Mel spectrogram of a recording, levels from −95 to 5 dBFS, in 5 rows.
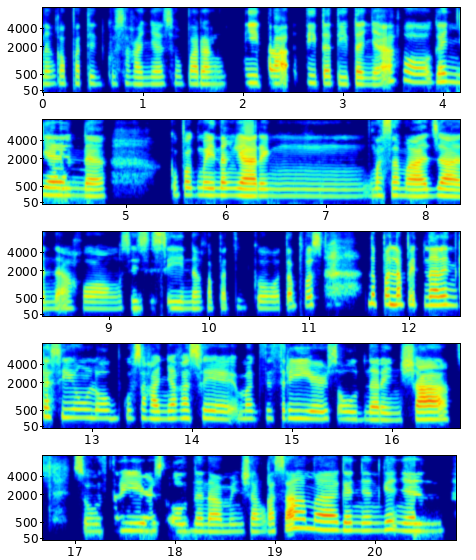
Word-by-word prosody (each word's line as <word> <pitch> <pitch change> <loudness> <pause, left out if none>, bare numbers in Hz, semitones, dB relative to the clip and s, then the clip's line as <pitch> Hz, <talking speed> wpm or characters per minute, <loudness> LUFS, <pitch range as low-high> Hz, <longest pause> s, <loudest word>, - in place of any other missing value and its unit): ng 205 0 -8
kapatid 215 -1 -11
ko - - -21
sa 215 - -9
kanya, 200 0 -7
so 215 - -9
parang 205 0 -4 0.2
tita 235 -2 +2 0.2
tita-tita 215 -3 -3
niya 185 0 0
ako 265 -5 -4
ganiyan, 225 -5 0
na 200 -1 +2 0.8
kapag 225 +1 -4
may 220 -1 +2
nangyaring 205 -2 +5 1.0
masama 210 -2 +5
diyan 200 -2 +3
na - - -5
ako 195 - -19
ang 180 -1 -7
sisisihin 195 - -3
ng 185 0 -7
kapatid 220 +1 -14
ko. 190 -1 -9
Tapos, 265 +5 -2 0.4
napalapit 300 -2 0
na 280 0 +6
rin 295 -1 +1
kasi 285 -2 -1
'yung 265 0 -8
loob 250 -1 -8
ko 255 - -14
sa 255 - +4
kanya 230 +1 -1
kasi 245 -2 +1
mag-ti-three 245 +1 -3
years 230 +1 -2
old 225 -1 -9
na 210 -1 +1
rin 200 -1 -7
siya, 220 +1 +8 0.4
so 220 - -1 0.2
3 240 0 -2
years 225 0 -1
old 220 0 -8
na 220 - -3
namin 210 0 -4
siyang 215 -1 -3
kasama 265 +3 +5
ganiyan-ganiyan, 240 -2 -3
220 Hz, 145 wpm, -24 LUFS, 205-245 Hz, 1.0 s, siya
